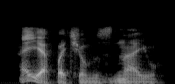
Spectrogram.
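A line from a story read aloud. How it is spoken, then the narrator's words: Snort. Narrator (Russian): хмыкнуло трюмо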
